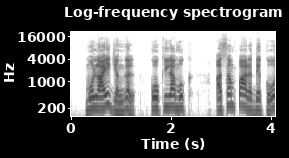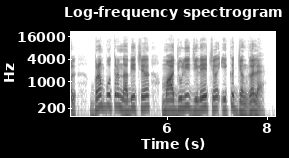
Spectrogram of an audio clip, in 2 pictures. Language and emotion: Dogri, neutral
